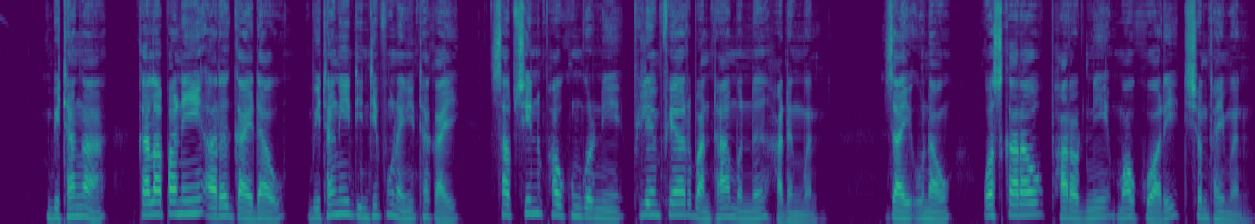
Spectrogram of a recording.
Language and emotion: Bodo, neutral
